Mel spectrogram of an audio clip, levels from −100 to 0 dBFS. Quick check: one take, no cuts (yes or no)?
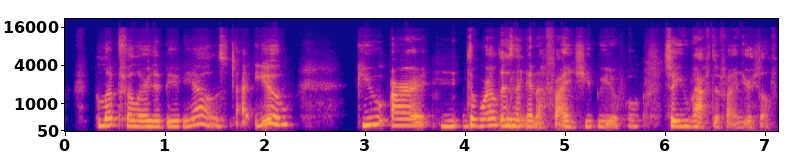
yes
